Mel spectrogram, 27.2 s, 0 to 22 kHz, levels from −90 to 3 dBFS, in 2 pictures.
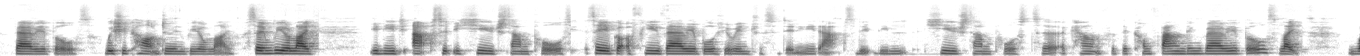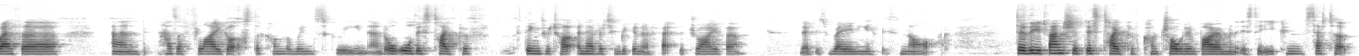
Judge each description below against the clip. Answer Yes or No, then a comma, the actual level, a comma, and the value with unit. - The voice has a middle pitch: Yes, medium, 180 Hz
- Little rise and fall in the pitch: Yes, narrow, 1.8 semitones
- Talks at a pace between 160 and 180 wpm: No, average, 190 wpm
